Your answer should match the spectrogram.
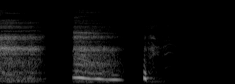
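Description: Stifled laughter into a close microphone: three breathy exhales, the middle one voiced and falling in pitch like a sigh.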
